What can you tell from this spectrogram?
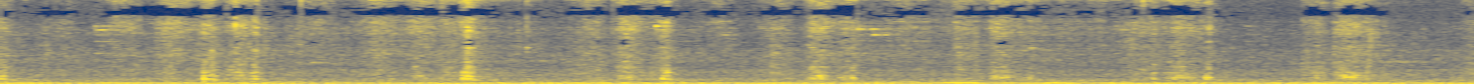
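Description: Chef's knife slicing sausages into rounds on a plastic cutting board: a light tap each time the blade goes through and meets the board, about once a second. A steady low hum runs underneath.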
